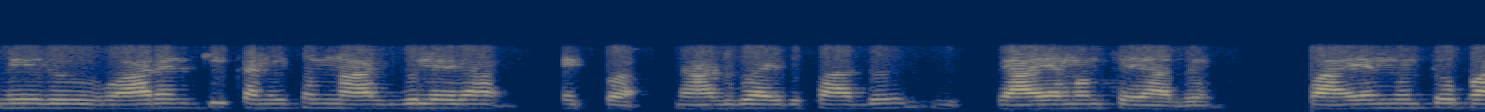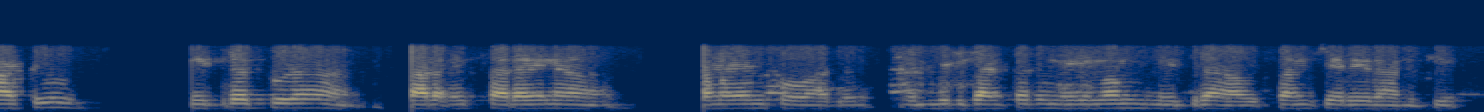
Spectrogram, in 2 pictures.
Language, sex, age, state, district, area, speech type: Telugu, male, 18-30, Andhra Pradesh, Palnadu, urban, conversation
